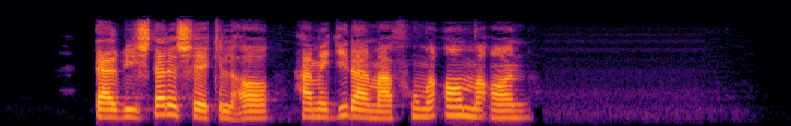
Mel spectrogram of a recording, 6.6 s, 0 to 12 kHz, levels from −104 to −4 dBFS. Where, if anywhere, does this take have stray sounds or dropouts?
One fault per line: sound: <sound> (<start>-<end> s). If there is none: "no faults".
no faults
